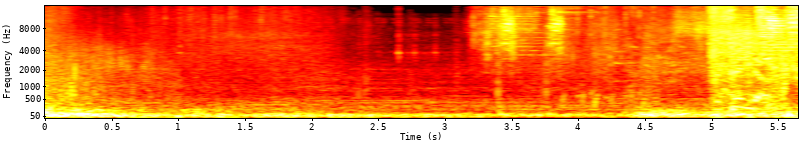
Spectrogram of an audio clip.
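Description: In Hogwarts Legacy, a Confringo spell blast lands with a booming explosion amid a dark cave fight, heavy low rumble swelling toward the end with crackling debris.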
